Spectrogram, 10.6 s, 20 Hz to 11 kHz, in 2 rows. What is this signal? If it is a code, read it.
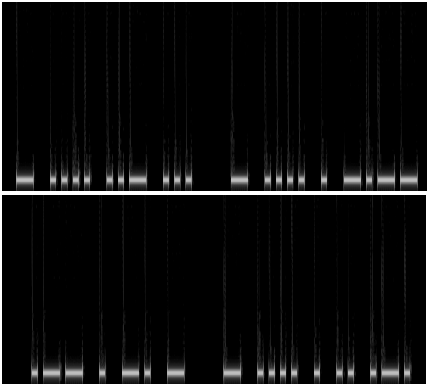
Morse code, heard as a keyed tone, about 17 wpm, 700 Hz. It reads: THUS THEY WENT THEIR
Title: Sentences from Top 1000 Words - Review Part 5 - 17wpm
